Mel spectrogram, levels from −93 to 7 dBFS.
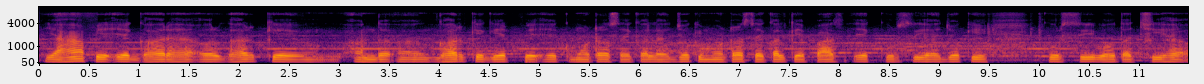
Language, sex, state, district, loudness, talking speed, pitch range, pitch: Maithili, male, Bihar, Supaul, -22 LUFS, 165 wpm, 110-115 Hz, 110 Hz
